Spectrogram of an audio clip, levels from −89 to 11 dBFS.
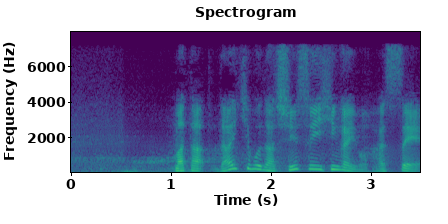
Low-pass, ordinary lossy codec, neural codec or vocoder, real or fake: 7.2 kHz; MP3, 64 kbps; codec, 24 kHz, 0.5 kbps, DualCodec; fake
